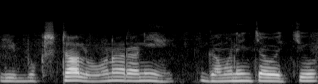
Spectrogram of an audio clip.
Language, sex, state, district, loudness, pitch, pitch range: Telugu, male, Andhra Pradesh, Sri Satya Sai, -19 LUFS, 160 Hz, 150-170 Hz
